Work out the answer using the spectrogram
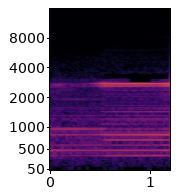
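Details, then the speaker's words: Knight T-60 transmitter with Heathkit VF-1 VFO, tested on AM with counting into the mic: steady, piercing howl of several pure tones swelling and fading; acoustic feedback, confirming AM modulation works. "okay now we're going to test it on a on am and you can hear quite a bit of feedback"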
